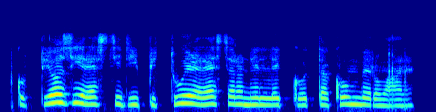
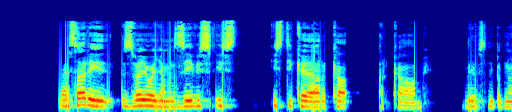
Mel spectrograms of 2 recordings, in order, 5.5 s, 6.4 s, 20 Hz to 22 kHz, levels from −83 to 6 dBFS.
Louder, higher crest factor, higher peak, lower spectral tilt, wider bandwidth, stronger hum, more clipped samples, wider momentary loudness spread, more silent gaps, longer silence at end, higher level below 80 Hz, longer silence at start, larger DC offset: second, -36 LUFS vs -15 LUFS; about the same, 18 dB vs 16 dB; second, -18 dBFS vs 0 dBFS; about the same, -5 dB/octave vs -5 dB/octave; second, 7.8 kHz vs 11.5 kHz; neither; neither; about the same, 15 LU vs 15 LU; first, 0.44-0.51 s, 2.07-2.11 s vs none; first, 0.3 s vs 0 s; second, -76 dBFS vs -48 dBFS; second, 0.2 s vs 0.75 s; neither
